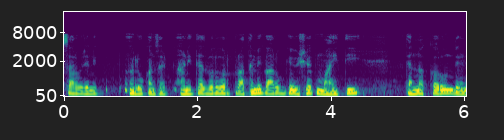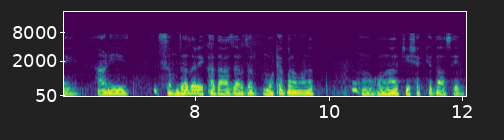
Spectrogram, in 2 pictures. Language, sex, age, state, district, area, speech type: Marathi, male, 60+, Maharashtra, Raigad, urban, spontaneous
